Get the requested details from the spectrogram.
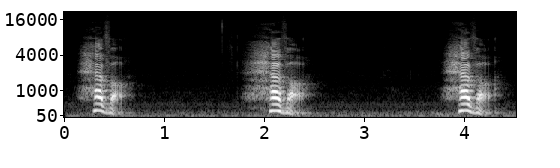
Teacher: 'Have' ends with the 'v' sound, a consonant sound, and 'a' becomes the schwa sound again here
